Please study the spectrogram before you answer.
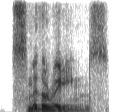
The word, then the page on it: smithereens: British English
